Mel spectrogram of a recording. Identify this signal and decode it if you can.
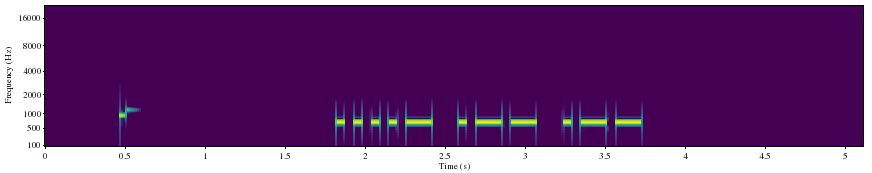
Morse code, heard as a keyed tone, about 22 wpm, 700 Hz. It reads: 4WW
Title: Three Challenging Letter-Number Combinations 22wpm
